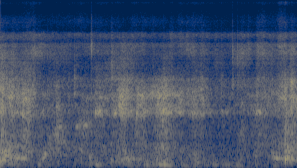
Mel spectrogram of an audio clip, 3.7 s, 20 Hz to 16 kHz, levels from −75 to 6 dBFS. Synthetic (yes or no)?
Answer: yes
